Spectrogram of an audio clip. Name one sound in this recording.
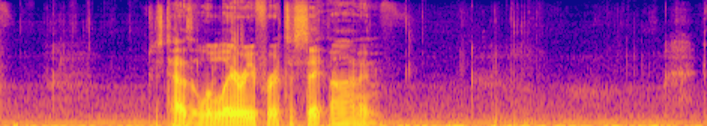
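Small plastic parts click together in a man's hands.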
